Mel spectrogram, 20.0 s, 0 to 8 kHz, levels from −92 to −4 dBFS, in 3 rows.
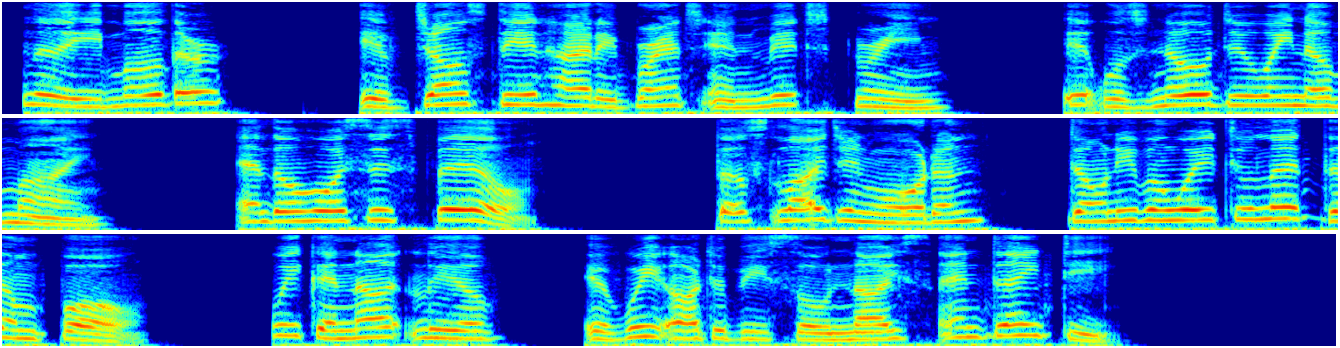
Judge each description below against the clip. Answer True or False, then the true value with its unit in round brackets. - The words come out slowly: True (125 wpm)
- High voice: True (240 Hz)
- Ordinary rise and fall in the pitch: True (4.5 semitones)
